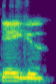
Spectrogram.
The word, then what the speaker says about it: Daegu: it's called The Black Traveler's Guide to how you pronounce it? Daegu? Daegu, Daegu, South Daegu.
